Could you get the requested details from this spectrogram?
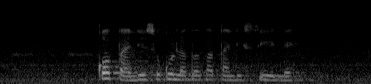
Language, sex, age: Zulu, female, 18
